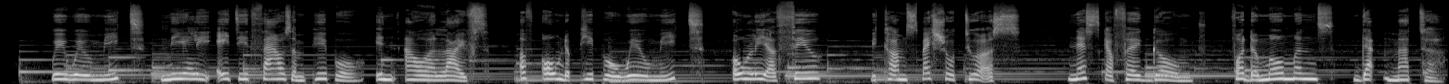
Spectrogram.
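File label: Vietnamese, female, English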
